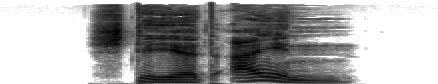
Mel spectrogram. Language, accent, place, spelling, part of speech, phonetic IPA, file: German, Germany, Berlin, stehet ein, verb, [ˌʃteːət ˈaɪ̯n], De-stehet ein.ogg
- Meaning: second-person plural subjunctive I of einstehen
